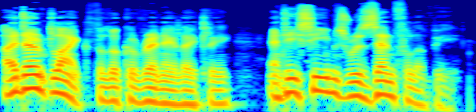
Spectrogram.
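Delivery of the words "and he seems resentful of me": usual speaking voice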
